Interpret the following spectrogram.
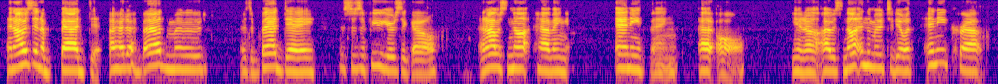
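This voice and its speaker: A woman's voice: a little high, no room sound, dull audio. A young woman hosting a casual livestream, chatting freely and reading viewer comments aloud. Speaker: livestream host.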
